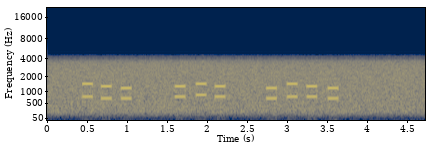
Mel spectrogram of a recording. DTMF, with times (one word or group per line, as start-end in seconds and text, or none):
0.4-1.0 621
1.6-2.2 595
2.7-3.6 1651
